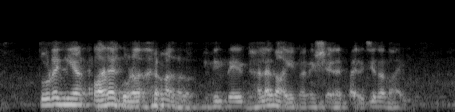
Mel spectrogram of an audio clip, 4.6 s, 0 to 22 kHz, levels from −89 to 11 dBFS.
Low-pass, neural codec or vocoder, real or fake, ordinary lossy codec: 5.4 kHz; codec, 24 kHz, 3 kbps, HILCodec; fake; Opus, 32 kbps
